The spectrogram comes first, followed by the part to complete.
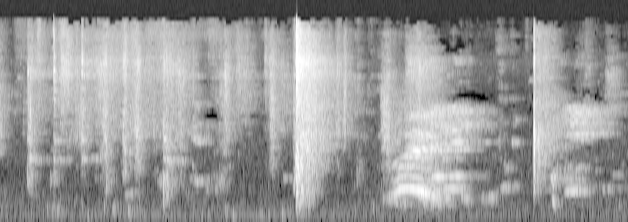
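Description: Badminton rally: quick racket hits on the shuttlecock and footfalls on the court, with the loudest, a sharp hard hit, about three seconds in. A player's shout follows about a second later, and another sharp crack comes a little after five seconds.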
